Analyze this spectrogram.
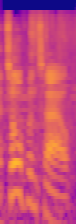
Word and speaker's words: Torpantau: So we've just reached the terminus of the station, and we think we know how to pronounce this. Torpantau. Is that correct, sir? Torpantau?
